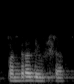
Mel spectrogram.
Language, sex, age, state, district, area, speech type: Marathi, male, 18-30, Maharashtra, Gondia, rural, conversation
